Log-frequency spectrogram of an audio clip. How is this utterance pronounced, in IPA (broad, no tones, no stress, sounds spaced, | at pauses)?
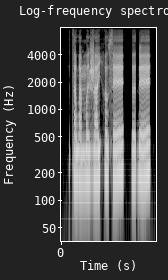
t a w a m ʌ i̯ ʐ a i̯ h ʌ u̯ s ɛ | ə ɗ ɛ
